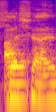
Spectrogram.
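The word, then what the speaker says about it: Asa: I don't know if it's pronounced Asha. – Asha, I know.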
